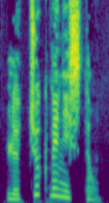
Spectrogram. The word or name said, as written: Turkmenistan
